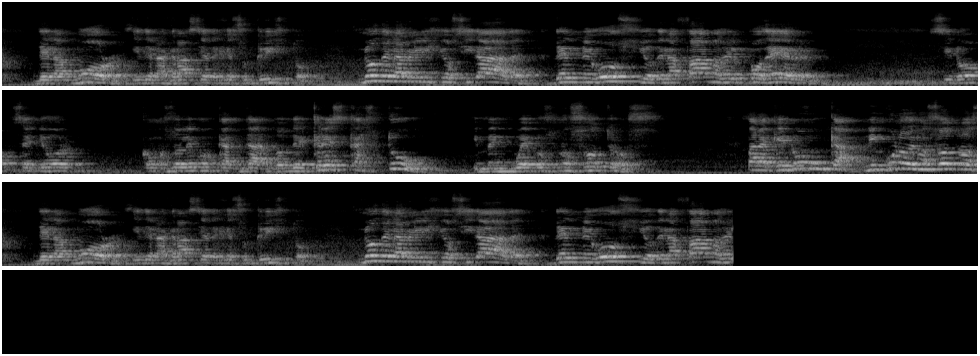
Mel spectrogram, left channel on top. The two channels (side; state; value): right; drops out; at 7.4 s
